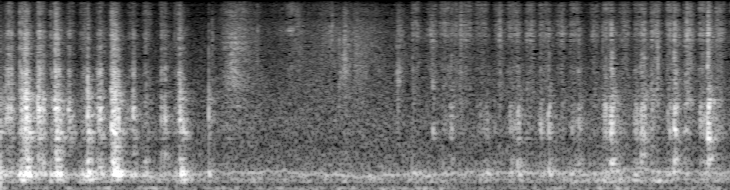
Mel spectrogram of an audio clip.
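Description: A long wooden stylus scratches a flat black sheet of wax-coated scratch art paper around the reindeer. Quick, dry rasping strokes come in bursts at the start and end, with a softer, steadier scrape in the middle.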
